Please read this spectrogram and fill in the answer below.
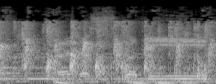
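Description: A small group clapping their hands in steady rhythm, about three claps a second, along with devotional music carried by a held melodic note.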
